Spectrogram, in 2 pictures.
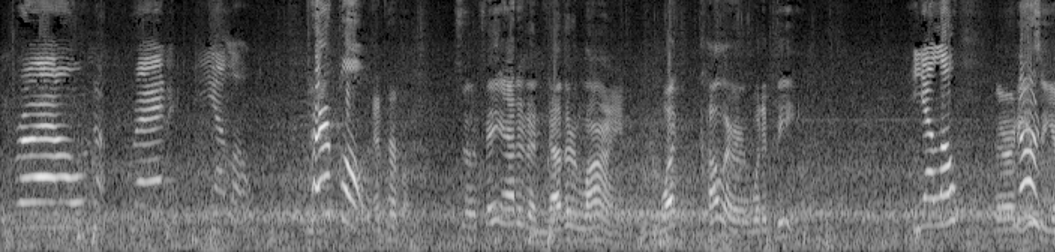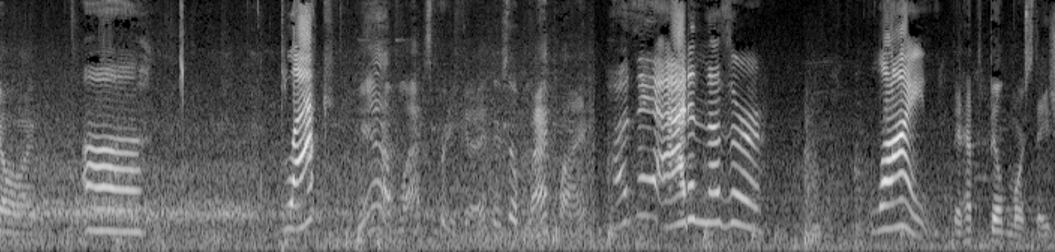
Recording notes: Episode 37: On the Train. Today we bring the mic onto the L.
